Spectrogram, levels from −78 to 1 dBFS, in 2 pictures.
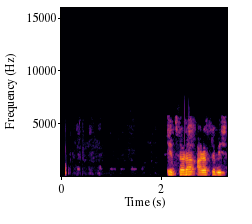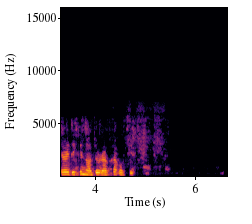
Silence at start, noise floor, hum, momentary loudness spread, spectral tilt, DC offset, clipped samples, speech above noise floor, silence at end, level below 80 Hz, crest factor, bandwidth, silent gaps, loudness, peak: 2.15 s; -78 dBFS; none; 13 LU; -8 dB/octave; under 0.1%; under 0.1%; 61 dB; 1.55 s; -56 dBFS; 18 dB; 6.6 kHz; none; -17 LUFS; -2 dBFS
